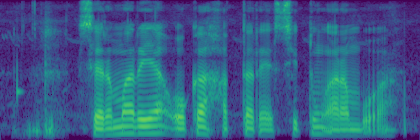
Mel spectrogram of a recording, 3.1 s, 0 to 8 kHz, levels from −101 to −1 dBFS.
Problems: none marked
